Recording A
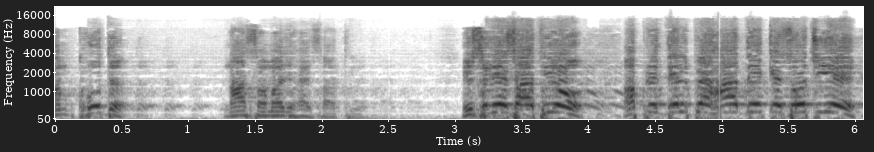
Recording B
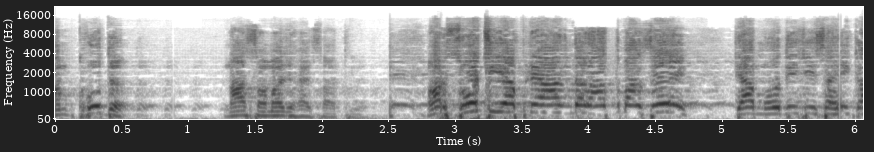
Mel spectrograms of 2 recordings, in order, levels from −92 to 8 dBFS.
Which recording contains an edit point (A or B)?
B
